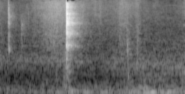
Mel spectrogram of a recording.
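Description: A few faint ticks, then one sharp click a little under a second in, from makeup brushes being handled.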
